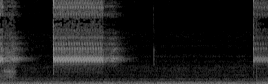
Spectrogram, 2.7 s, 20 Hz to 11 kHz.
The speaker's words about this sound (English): Witnesses said the multiplex's fire alarm system began sounding soon after the attack, and staff told people in Theater 8 to evacuate.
